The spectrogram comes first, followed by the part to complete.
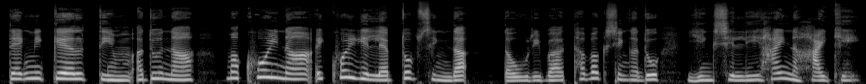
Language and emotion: Manipuri, fearful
